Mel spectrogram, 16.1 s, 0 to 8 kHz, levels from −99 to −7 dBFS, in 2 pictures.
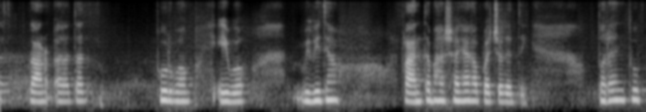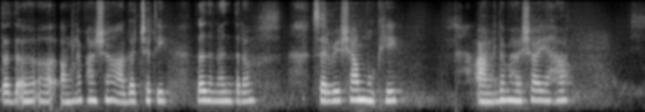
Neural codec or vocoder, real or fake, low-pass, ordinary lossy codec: codec, 16 kHz, 1 kbps, X-Codec, HuBERT features, trained on LibriSpeech; fake; none; none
